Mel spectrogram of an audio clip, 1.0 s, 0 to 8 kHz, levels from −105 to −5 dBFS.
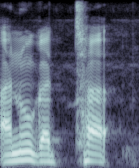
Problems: none marked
